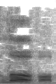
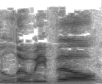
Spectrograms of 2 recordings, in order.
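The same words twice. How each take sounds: First: It is said with the local pronunciation. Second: It is said with an outsider's pronunciation. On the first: The speaker is from the area. The speaker calls it right. "it is Louisville" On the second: The speaker is not from the area. The speaker calls it wrong. "they're not from here"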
